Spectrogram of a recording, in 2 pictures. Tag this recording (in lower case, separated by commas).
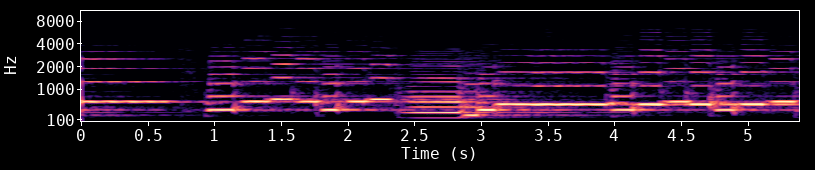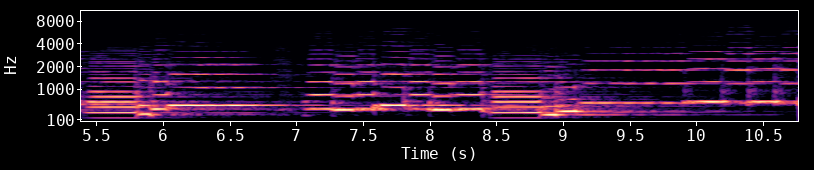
brass instrument, saxophone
